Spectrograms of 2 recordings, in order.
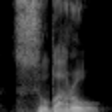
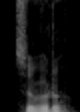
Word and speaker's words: Subaru: Look, I think if you it's one of those ones almost like Subaru. If you say it fast the way the Japanese do, it's both. So, it's neither Subaru or Subaru. It's Subaru. Subaru.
